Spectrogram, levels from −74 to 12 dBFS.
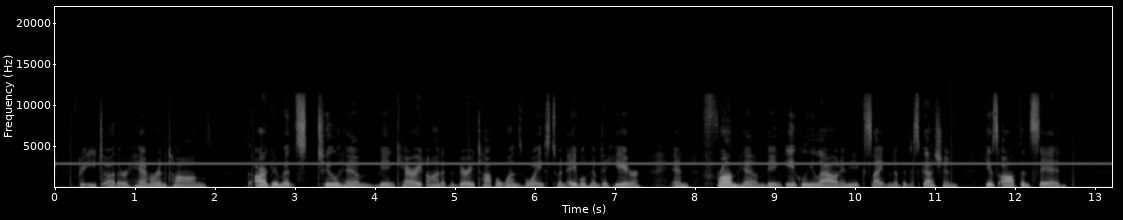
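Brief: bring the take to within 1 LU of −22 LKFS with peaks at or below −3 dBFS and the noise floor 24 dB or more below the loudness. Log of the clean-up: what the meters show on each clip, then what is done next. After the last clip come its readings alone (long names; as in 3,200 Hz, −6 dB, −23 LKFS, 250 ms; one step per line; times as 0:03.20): number of clicks 8; interfering tone 2,900 Hz; level of the tone −39 dBFS; integrated loudness −30.5 LKFS; sample peak −10.0 dBFS; target loudness −22.0 LKFS
→ click removal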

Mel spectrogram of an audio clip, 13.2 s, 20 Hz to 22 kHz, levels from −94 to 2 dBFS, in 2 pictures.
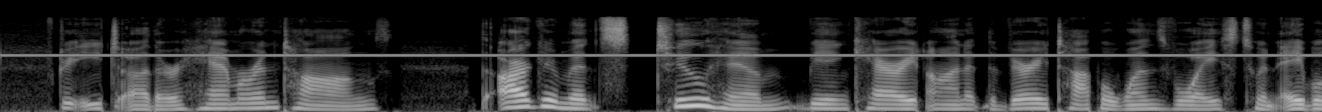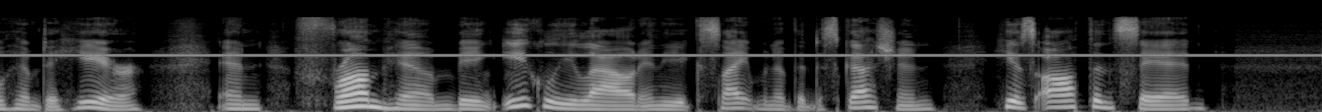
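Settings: number of clicks 0; interfering tone 2,900 Hz; level of the tone −39 dBFS
→ notch filter 2,900 Hz, Q 30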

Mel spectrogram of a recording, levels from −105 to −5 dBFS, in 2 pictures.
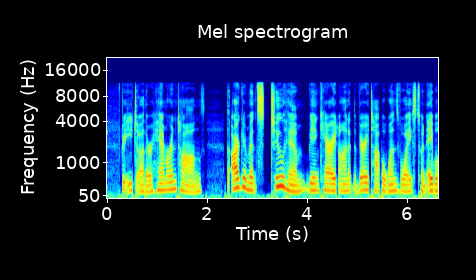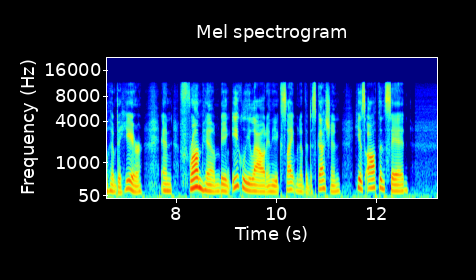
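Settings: interfering tone none found; integrated loudness −30.5 LKFS; sample peak −10.0 dBFS; target loudness −22.0 LKFS
→ level +8.5 dB
brickwall limiter −3 dBFS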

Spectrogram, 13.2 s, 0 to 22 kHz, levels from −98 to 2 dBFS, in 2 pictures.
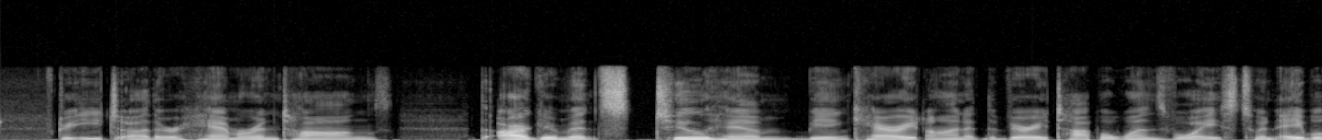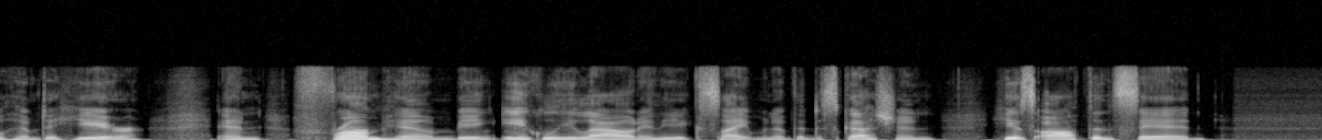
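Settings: integrated loudness −22.0 LKFS; sample peak −3.0 dBFS; background noise floor −54 dBFS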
